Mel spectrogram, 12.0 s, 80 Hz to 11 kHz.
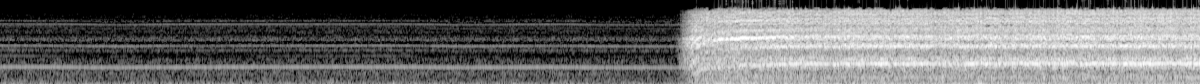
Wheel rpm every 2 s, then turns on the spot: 0, 0, 0, 100, 230, 230.
none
